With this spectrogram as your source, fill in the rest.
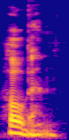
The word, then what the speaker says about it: Hoben: In Japanese, the Chinese characters chosen to translate it are pronounced Hoben.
